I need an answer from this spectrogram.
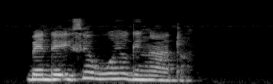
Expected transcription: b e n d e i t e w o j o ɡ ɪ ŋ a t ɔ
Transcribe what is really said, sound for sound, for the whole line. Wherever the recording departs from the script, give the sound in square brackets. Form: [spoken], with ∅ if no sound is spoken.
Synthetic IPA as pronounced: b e n d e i [s] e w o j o ɡ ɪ ŋ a t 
